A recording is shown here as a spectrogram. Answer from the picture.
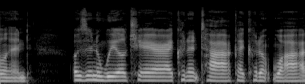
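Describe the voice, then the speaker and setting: In an Upper Midwest accent, a woman talks at a moderate pace and fairly low pitch. The recording is very clean, with a silent background. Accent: Upper Midwest (Minnesota). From Minnesota, New Prague. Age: 20s. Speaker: recovering addict. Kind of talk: testimony. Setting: studio.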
